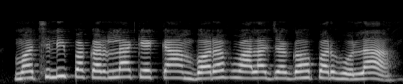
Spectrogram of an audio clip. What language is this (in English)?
Bhojpuri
